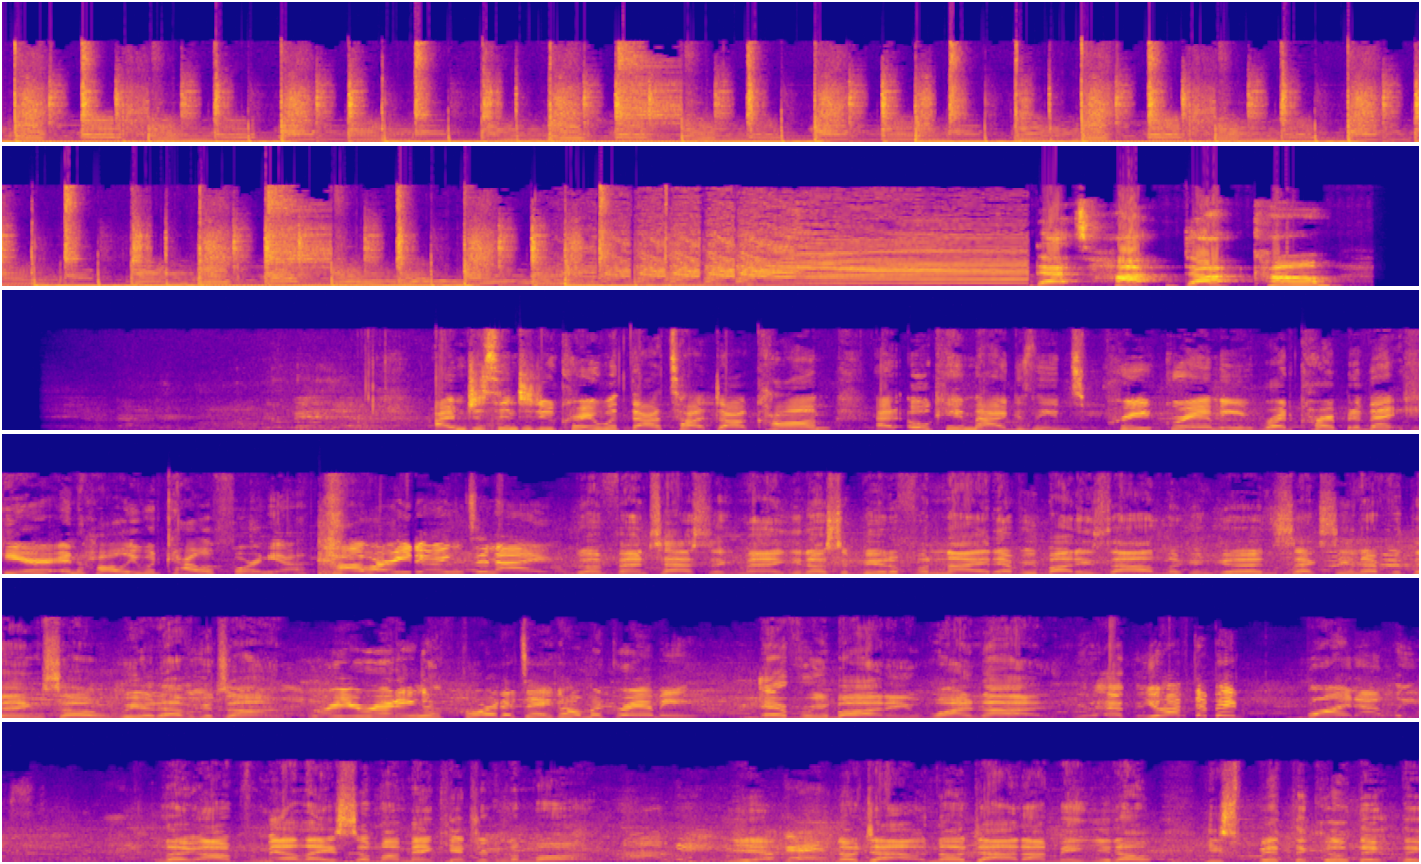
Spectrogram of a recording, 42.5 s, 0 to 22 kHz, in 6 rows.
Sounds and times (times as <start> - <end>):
Music: 0.0 - 12.2.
